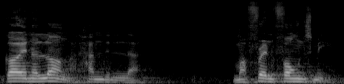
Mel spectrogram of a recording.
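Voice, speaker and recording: A man's voice: mid-range voice, normal speed. A man in his thirties animatedly telling a personal story, acting out the voices of friends and his teacher.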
